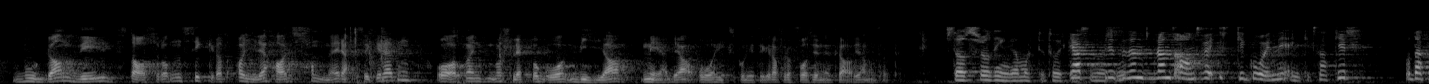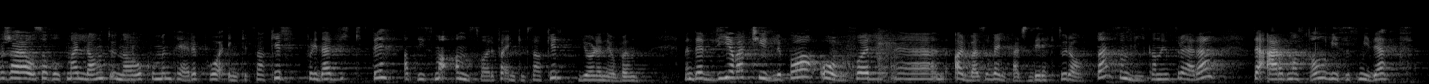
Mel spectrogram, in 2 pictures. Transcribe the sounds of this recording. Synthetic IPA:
ʋʊɖɑnʋɪlst̪ɑːt̪sɾoːd̪ən̩sɪkːɾəɑt̪ɑlːəhɑɾsɑmːəɾɛt̪ːsɪkːəɾheːt̪n̩ | ʔɔɑt̪mɑnmɔʂɭɛpːɔɡoːʋiːɑmeːd̪ɪɑ̰ʔɔɾɪkspʰʊliːt̪ɪkɾəfɔɾɔfoːsiːnʔə̰kʰɾɑ̰ːʋjɛnːɔ̰mfø̰ːʈ | st̪ɑːt̪sɾoːd̪əɪŋɡɔmɔʈːət̪ʰuɾjɑppɾɛsɪd̪ɛnt̪blɑnt̪ɑːnət̪ʋɪlɑʔɪkːəɡoːɪnːɪʔɛ̰ŋkəlt̪sɑːkəɾ | ʔɔd̪æɾfɔʂɔhɑɾjæɪɔsːɔɦɔlt̪mæɪlɑŋt̪ʉnːɑɔkʰʊmənt̪ʰeːɾəpʰɔʔɛŋkəlt̪sɑːkəɾfɔɖiːd̪ɛæɾʋɪkt̪ɪʔɑt̪̚d̪ɪsɔmhɑ̰ɾɑnsʋɑːɾəfɔɾɛ̰ŋkəlt̪sɑːkəɾjøːɖɛnəjɔbːən | mɛnd̪ɛʋɪhɑɾʋæʈʰːyːd̪əlɪpʰɔʔoːʋəfɔɾ | ʔɑɾbæɪəsɔʋɛlfæːɖsd̪ɪɾəkt̪ʊɾɑːt̪əsɔmʋɪkʰɑnɪnst̪ɾʉeːɾə | d̪̥ɛʔæɾɑt̪mɑnskɑlʋiːsəsmiːd̪ɪheːt̪

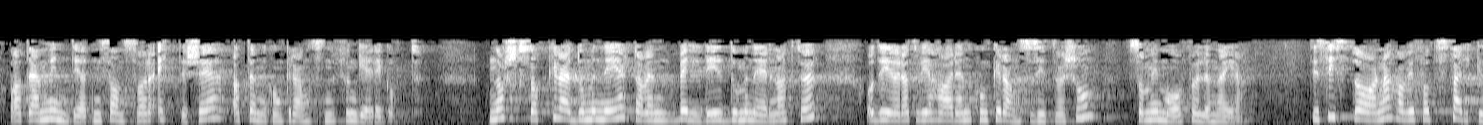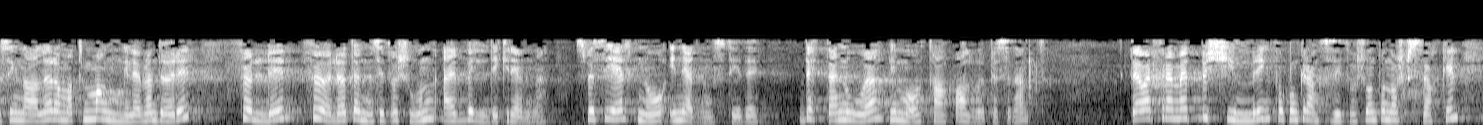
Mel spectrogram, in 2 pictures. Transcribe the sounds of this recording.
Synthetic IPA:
ɔɑt̪̚d̪ɛæɾmʏnd̪ɪheːt̪ənsɑnsʋɑːɾɔ̰ʔɛt̪ːəʂeːʔɑ̰t̪̚d̪ɛnːəkʰʊŋkʉɾɑŋsnfʉŋɡeːɾəɾɡɔ̰t̪ː | nɔʂksɔkːəlæɖʊmɪneːʈɑʋɛnʋɛld̪ɪd̪ʊmɪneːɾənəɑkt̪ʰøːɾɔd̪ɛjøːɾɑt̪ʋɪɦɑɾɛnkʰʊŋkʉɾɑŋsəsɪt̪ʉɑʂuːn | sɔmʋɪmɔfœlːənœʏə̰ | d̪̥ɪsɪst̪əoːəɳəɦɑɾʋɪfɔt̪ːst̪æɾkəsɪŋnɑːləɾɔmɑt̪mɑŋːəlɛʋəɾɑnd̪øːɾəɾ | əføːləɾɑt̪̚d̪ɛnːəsɪt̪ʉɑʂuːnn̩æɾʋɛld̪ɪkʰɾeːʋənə | spɛsɪɛlt̪noːʔɪneːd̪ɡɑŋst̪ʰiːd̪əɾ | d̪ɛt̪ːəæɳuːəʋɪmɔt̪ʰɑːpʰɔɑlʋɔɾpʰɾɛsɪd̪ɛ̰nt̪ | d̪̥ɛhɑɾʋæʈːfɾɛmːət̪̚bəçʏmɾɪŋfɔɾkʊŋkʉɾɑŋsəsɪt̪ʉʋɑʂuːnpɔnɔʂksɑkəl

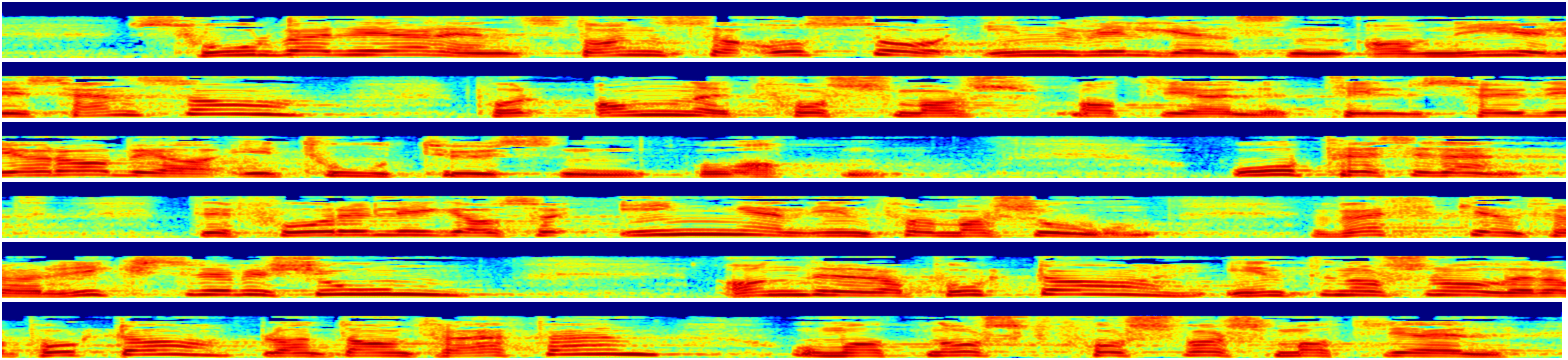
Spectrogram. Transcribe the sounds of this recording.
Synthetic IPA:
suːlbæɾɡæːɾənst̪ɑnsɑʔɔsɔʔɪnʋɪlɡəlsn̩ɑːʋnyːəlɪsɛnsɑ | fʰɔɾɑnət̪fɔʂmɑːʂmɑt̪ɾɪɛlːt̪ʰɪlsɑʉd̪ɪɑɾɑːbɪɑʔiːt̪ʰuːt̪ʰʉːsn̩ɔɑt̪n̩ | ɔpʰɾɛsɪd̪ɛnt̪d̪̥ɛfoːɾəlɪɡːəɾɑlsɔɪŋːənɪnfɔɾmɑʂuːnʋæɾkənfɾɑːɾɪksɾɛʋɪʂuːn | ɑnd̪ɾəɾɑpʰɔʈːɑɪnt̪əɳɑʂʊnɑːləɾɑpʰɔʈːɑb̥lɑnt̪ɑnt̪fɾɑɛfɛn | ʊmɑt̪nɔʂkfɔʂʋɑːʂmɑt̪ɾɪɛl

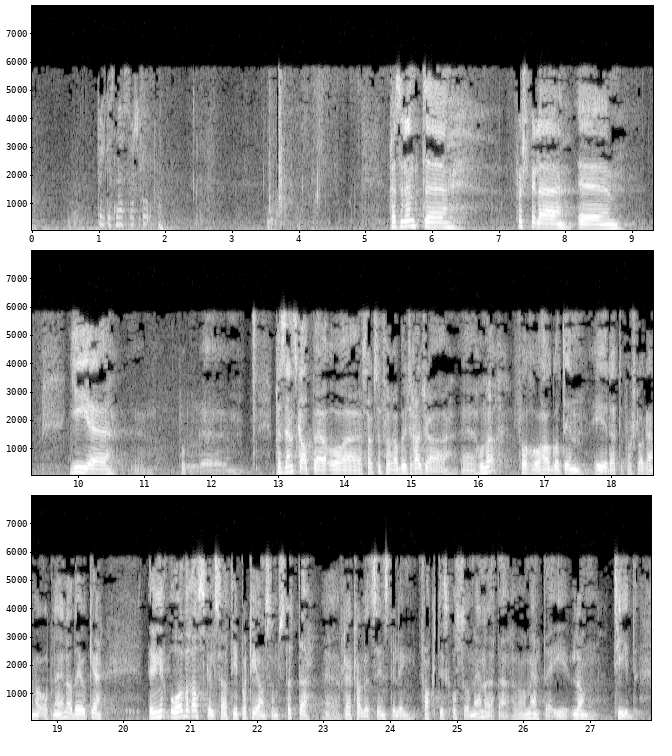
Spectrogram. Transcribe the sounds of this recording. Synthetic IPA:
fʏlkəsnɛsʋɑʂəɡuː | pʰɾɛsɪd̪ɛnt̪ | fœʂʈʋɪlə | jiː | pʰɾɛs̬ɪd̪ɛnt̪skɑːpəɔsɑːksuːpføːɾəbɪd͡ʒɾɑd͡ʒɑɦʊnøːɾfɔɾɔɦɑːɡɔt̪ːɪnːɪd̪ɛt̪ːəfɔʂɭɑːɡəhæːɾmɛɔoːpnəɪnəɔd̪ɛæɾjʊɪkːə | d̪̥ɛæɾjʊɪŋːənoːʋəɾɑskəlsəɑt̪̚d̪ɪpɑʈʰiːənəsɔmst̪œt̪ːəfleːʈʰɑlət̪sɪnst̪ɪlːɪŋfɑkt̪ɪskɔsːɔmeːnəd̪ɛt̪ːəhæːɾɑmeːnt̪̚d̪ɛʔɪlɑŋ | t̪ʰiːd̪

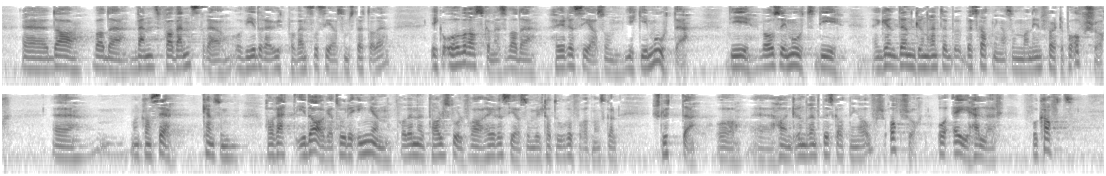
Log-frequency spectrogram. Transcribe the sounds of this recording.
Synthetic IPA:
d̪ɑʋɑɖ̪ɛʋɛnfɾɑʋɛnst̪ɾəɔʋiːd̪əɾəʉːt̪̚pʰɔʋɛnst̪ɾəsiːɑsɔmst̪œt̪ːɑd̪ɛ | ɪkːəoːʋəɾɑskɑnəsʋɑd̪ɛhœʏɾəsiːɑsɔmjɪkːɪmuːt̪̚d̪ɛ̰ | d̪̥ɪʋɑɾɔsːɔɪmuːt̪d̪ɪɡd̪ɛnɡɾʉnʁɛnt̪əbəskɑt̪nɪŋɑsɔmːɑnɪnføːʈəpʰɔɔfʂo̰ːɾ | mɑnkʰɑnseː | kʰɛmsɔmhɑɾːɛt̪ːɪd̪ɑːɡæɪt̪ʰɾuːɖɛʔɪŋːənfɾɑd̪ɛnːət̪ʰɑːlst̪uːlfɾɑhœʏɾəsiːɑsɔmʋɪlt̪ʰɑːt̪ʰuːɾəfɔɾɑt̪mɑnskɑl | ʂɭʉt̪ːə̰ | ɔhɑːɛɪnɡɾʉnɾɛnt̪əbəskɑt̪nɪŋɑfɔfʂo̰ːɾ | ɔʔæɪhɛlːəɾ | fɔɾkʰɾɑft̪

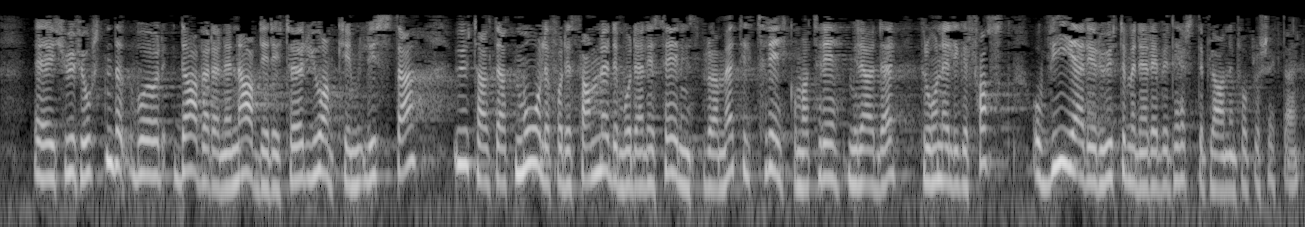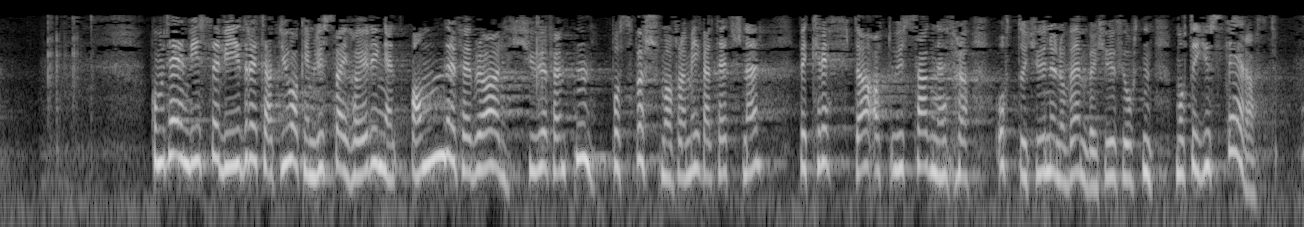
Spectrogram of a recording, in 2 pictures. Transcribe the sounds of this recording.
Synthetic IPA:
çʉːəfjʊɾt̪n̩ʋoɾd̪ɑːbəɾənənɑːʋd̪ɪɾəkt̪ʰøːɾjuːɑŋkʰɪmlʏst̪ɑʉːt̪ʰɑːlt̪əɑt̪moːləfɔɖɛːsɑmləd̪əmʊd̪æɳɪseːɾɪŋspʰɾʊɡɑmːət̪ʰɪlt̪ʰɾeːkʰɔmɑt̪ʰɾeːmɪlɪɑɖəɾkʰɾuːnəɭɪɡəɾfɑst̪ɔʋiæɖæɾʉːt̪əmeːd̪ɛnɾɛʋɪd̪eːɾt̪əpʰlɑːnənfɔpʰɾʊʂɛk̚t̪æn | kʰʊmɪt̪ʰeːənʋiːsəʋiːd̪əɾət̪ʰɪlɑt̪juːɑkɪmlʏst̪ɑɪɦœʏɾɪŋənɑnd̪ɾəfɛbɾʉɑːɾçʉːəfɛmt̪n̩pʰoːspœʂmoːlfɾɑmiːkɑɪlt̪ʰɛt̪ʂɳæɾ | b̥əkʰɾɛft̪ɑʔɑt̪ʉːt̪sɑɡnəfɾɑːʔɔt̪ːçʉːənənʊʋɛmbəɾçʉːəfjʊɾt̪n̩mɔt̪ːəjʉst̪eːɾɑs

